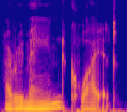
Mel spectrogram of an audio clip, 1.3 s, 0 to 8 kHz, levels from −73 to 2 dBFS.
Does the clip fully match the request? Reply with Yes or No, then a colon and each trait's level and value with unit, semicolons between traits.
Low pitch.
Yes: low, 105 Hz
